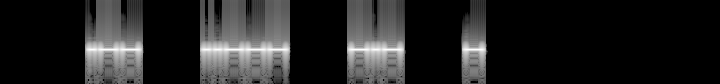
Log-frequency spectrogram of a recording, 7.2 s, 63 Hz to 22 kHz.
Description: Morse code, heard as a keyed tone, about 22 wpm, spaced as for 10 wpm, 700 Hz. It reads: W2KT
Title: USA Call Signs - 4 Characters - 4x Character Spacing - 22wpm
